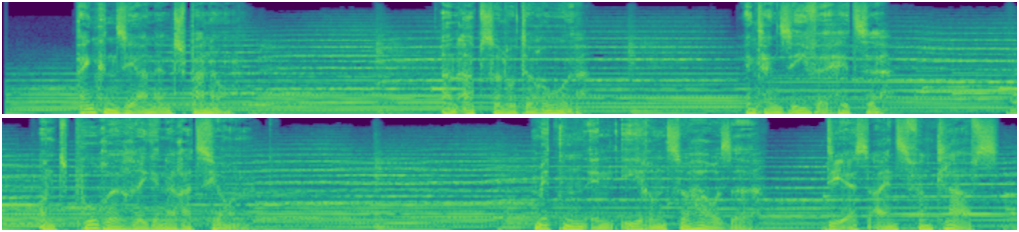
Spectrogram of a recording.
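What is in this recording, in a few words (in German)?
Werbung Sanft; Fremdtake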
